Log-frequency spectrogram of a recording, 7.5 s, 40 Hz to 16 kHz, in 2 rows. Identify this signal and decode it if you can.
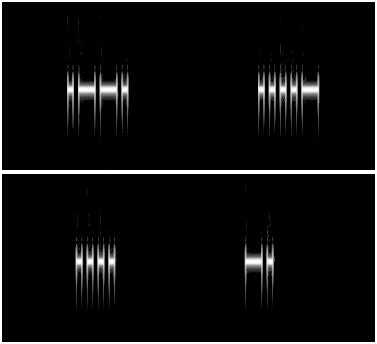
Morse code, heard as a keyed tone, about 22 wpm, spaced as for 6 wpm, 700 Hz. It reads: P4HN
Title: USA Call Signs - 5 Characters - 8x Character Spacing - 22wpm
